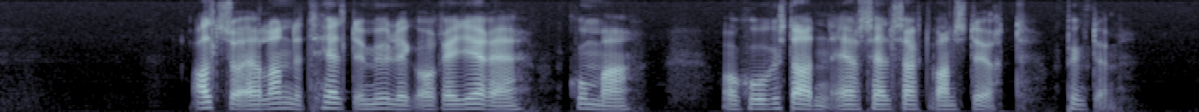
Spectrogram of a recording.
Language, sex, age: Norwegian, male, 36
